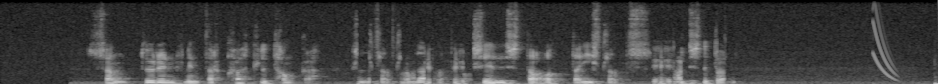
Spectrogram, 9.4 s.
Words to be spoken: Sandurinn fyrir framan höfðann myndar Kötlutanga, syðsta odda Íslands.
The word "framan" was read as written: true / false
false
